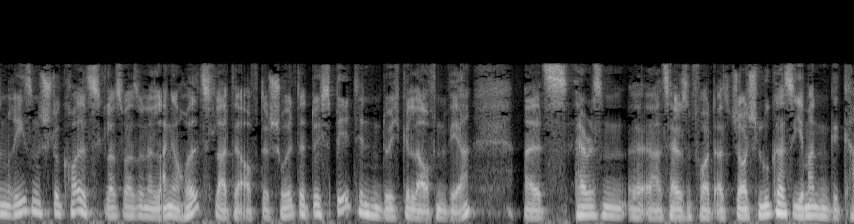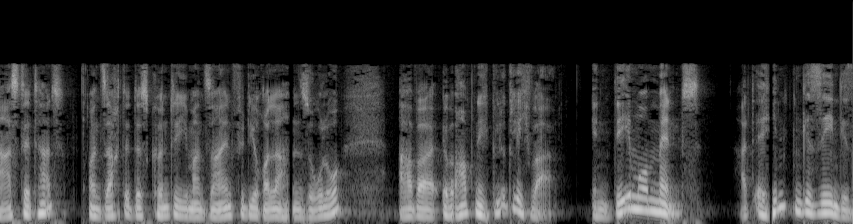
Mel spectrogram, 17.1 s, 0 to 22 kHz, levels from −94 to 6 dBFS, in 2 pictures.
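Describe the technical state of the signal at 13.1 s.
AAC frame loss with muting occurs from 13.07 to 13.12 s. A missing block of coded audio, which fits a single lost frame, was replaced by silence, and the overlapping windows fade the sound out and back in, so it is heard as a brief soft-edged gap.

Around that gap, the speech has a rough, grainy texture with noise filling the spaces between harmonics and an artificial-sounding top band. This plainly audible damage is likely from low-delay AAC compression (AAC-ELD), whose short frames resolve pitch poorly, and it fits a bitrate around 32 kbps.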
